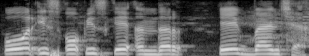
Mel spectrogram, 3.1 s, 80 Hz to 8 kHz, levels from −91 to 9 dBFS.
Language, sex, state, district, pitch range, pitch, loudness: Hindi, male, Uttar Pradesh, Saharanpur, 200-230 Hz, 220 Hz, -14 LUFS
